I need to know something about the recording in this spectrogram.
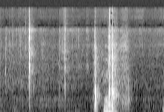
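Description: One sharp click about half a second in and a fainter tick near the middle, from hands handling a potted pineapple crown in a plastic nursery pot, then a short spoken "ye".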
